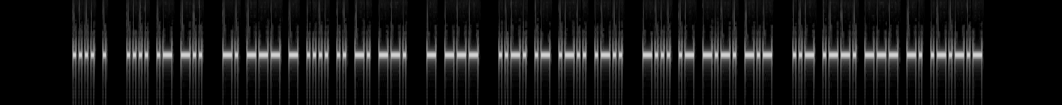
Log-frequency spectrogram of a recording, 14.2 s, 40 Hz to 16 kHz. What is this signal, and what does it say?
Morse code, heard as a keyed tone, about 30 wpm, 700 Hz. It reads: HE HAD NOTHING TO FALL BACK UPON.
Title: Sentences from Top 1100 Words 30wpm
